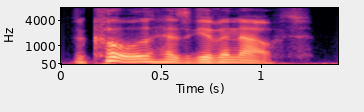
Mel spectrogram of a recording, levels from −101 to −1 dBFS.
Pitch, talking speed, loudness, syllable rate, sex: 125 Hz, 215 wpm, -17 LUFS, 5.2 syllables/s, male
